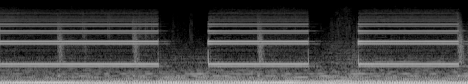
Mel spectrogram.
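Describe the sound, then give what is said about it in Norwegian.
A mobile phone emergency alert tone, sounded in a nationwide test of the emergency alert system at 12 o'clock, blares in three loud, harsh buzzing bursts separated by short pauses, with a steady low hum running underneath throughout. “For klokka 12 I dag vil mobiltelefoner over hele landet vibrere og spille av et høyt lydsignal.”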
